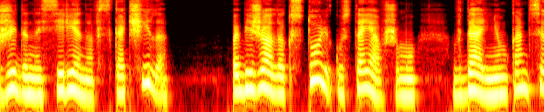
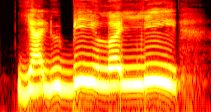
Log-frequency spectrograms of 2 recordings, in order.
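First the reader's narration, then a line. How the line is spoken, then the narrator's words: Woman screaming. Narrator (Russian): вопила она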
